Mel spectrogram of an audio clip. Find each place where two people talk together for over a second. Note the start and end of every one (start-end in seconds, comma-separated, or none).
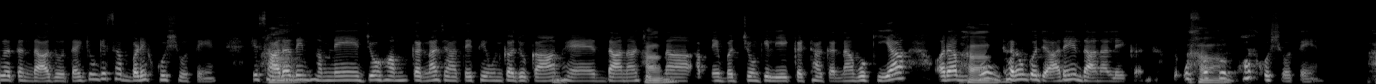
none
